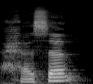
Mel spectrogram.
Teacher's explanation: حا زبر حا، سین زبر سا، حسا۔ سین حروف صفیریہ میں سے ہے، تو ہم اس کو سیٹی کی آواز سے ادا کریں گے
